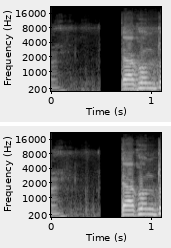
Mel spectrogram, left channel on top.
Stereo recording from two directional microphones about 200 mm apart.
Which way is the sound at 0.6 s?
30° right (ahead or behind).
